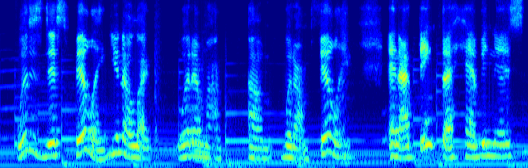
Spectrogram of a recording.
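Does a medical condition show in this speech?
No.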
